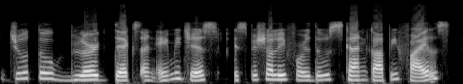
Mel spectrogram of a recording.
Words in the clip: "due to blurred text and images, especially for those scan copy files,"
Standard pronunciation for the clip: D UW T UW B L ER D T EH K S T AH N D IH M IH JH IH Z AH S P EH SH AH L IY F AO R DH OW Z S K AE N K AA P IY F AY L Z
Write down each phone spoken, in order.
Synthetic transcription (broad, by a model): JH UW T UW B L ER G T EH K S AH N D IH M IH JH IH S AH S P EH SH AH L IY F AO R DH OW S K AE N K AA P IY F AY L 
